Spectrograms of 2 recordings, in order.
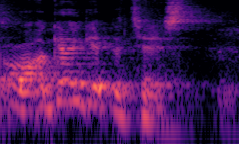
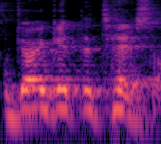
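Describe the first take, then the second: First: Said in the usual way. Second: Short, curt order; curt quoted order. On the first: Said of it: "his resigned reply". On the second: Retold or imitated. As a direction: bark it like an instruction. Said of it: "quoted demand".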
